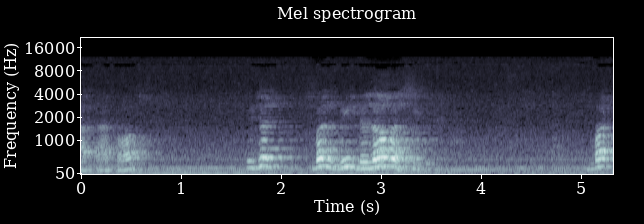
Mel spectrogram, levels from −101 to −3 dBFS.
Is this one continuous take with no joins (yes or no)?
yes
